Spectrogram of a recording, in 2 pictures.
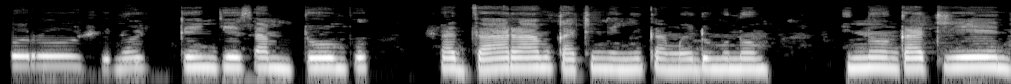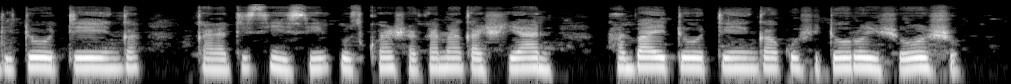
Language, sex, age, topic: Ndau, female, 25-35, health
